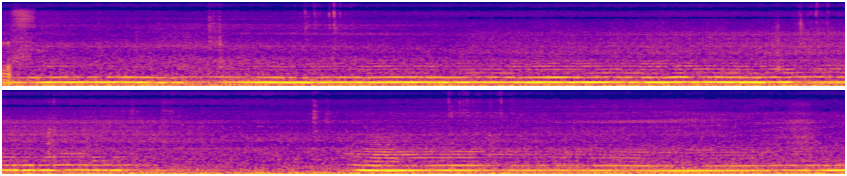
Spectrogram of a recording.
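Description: Steady pitched hum of a concrete poker vibrator compacting freshly poured concrete in foundation formwork. It cuts out about ten seconds in and starts again sharply two seconds later.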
